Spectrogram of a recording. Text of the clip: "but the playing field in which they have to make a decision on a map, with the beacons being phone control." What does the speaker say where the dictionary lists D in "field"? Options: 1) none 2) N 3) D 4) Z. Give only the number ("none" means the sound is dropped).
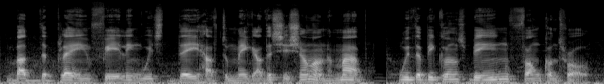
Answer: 1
